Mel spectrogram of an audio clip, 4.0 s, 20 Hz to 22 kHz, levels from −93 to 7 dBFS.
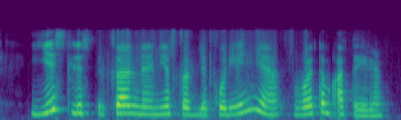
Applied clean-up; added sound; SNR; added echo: neural separator model SepFormer DNS4.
